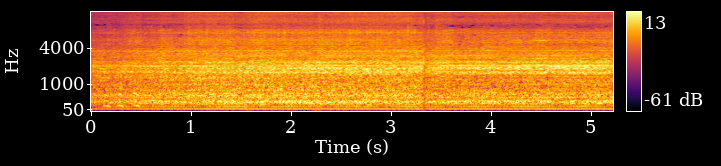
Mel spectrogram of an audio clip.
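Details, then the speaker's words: Valve grinder refacing a valve from a Fordson E27N Major tractor engine, coolant running on the valve: even, steady grinding hiss over constant motor hum, no knocks or chatter; normal valve refacing. "There it is, running out nicely on the valve. There we go, you can just hear it."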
